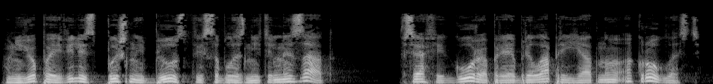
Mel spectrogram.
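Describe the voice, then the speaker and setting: A man reads a story aloud in an expressive, measured way. His voice sits low but moves a lot in pitch. The recording carries a long reverberant tail. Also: husky. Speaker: narrator. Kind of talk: audiobook narration.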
